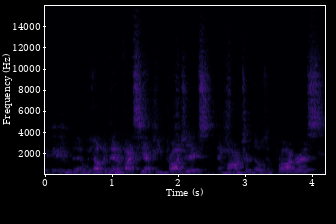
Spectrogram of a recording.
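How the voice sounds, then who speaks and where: Background noise is noticeable throughout. Over it, a man talks in a medium pitch. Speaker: job candidate for city manager. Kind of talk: job interview presentation. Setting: in-person meeting with audience. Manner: fast.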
